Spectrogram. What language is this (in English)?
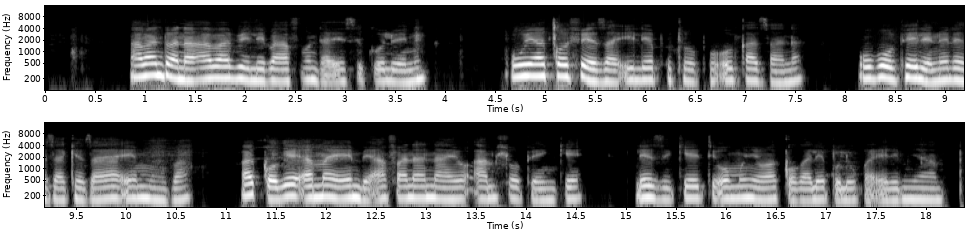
North Ndebele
